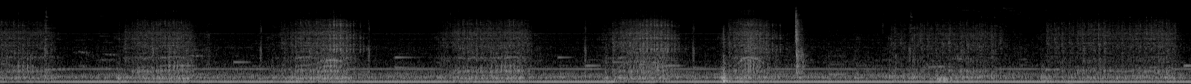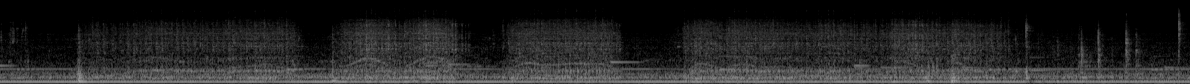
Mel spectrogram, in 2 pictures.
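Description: A sewing machine stitches a seam on a man's shirt, a steady rapid mechanical whir and hum with brief pauses and restarts, close and continuous.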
